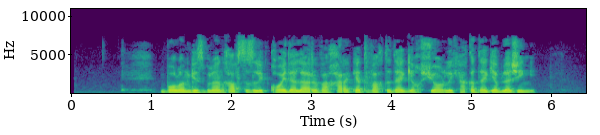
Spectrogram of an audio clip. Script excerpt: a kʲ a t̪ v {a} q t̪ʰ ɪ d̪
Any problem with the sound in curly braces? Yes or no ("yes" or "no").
yes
